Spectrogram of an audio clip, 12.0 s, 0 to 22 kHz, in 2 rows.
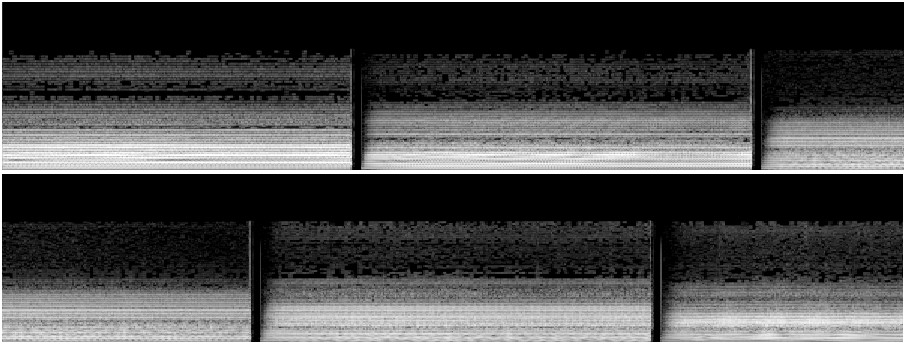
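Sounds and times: harmonium holding a steady note: 0:00.0 - 0:12.0.

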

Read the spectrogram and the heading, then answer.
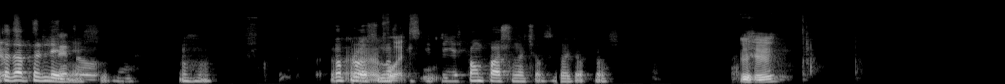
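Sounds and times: voice: 0:03.2 - 0:06.2, 0:07.4 - 0:07.9.

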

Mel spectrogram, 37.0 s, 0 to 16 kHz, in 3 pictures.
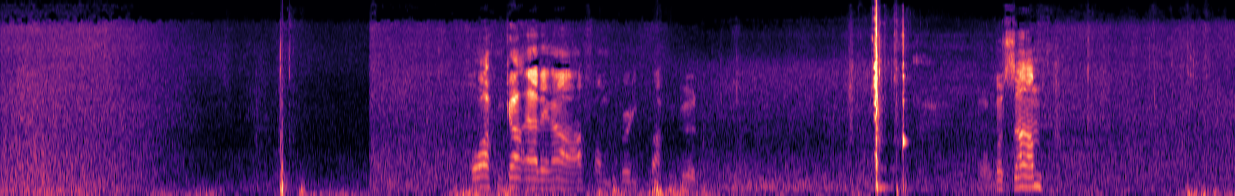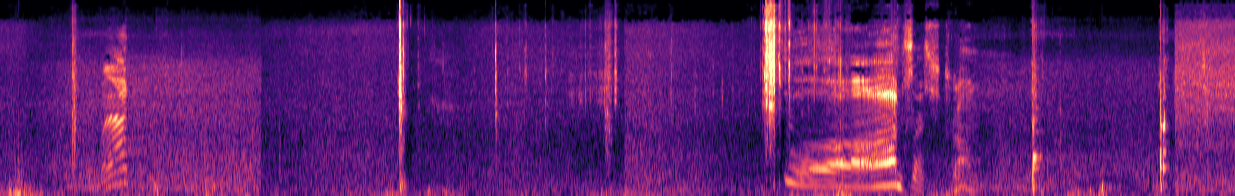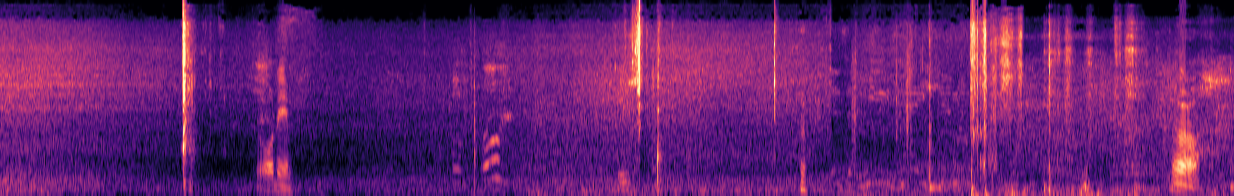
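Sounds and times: axe splitting log: 0:08.7 - 0:09.2, 0:26.5 - 0:26.8
axe striking log: 0:08.7 - 0:09.2, 0:16.3 - 0:16.6, 0:22.6 - 0:22.9, 0:23.9 - 0:24.1, 0:26.5 - 0:26.9.

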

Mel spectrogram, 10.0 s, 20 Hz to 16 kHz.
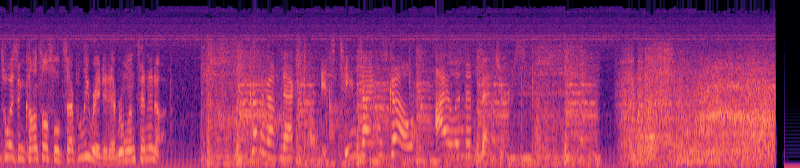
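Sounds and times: car tyres screeching: 0:07.8 - 0:09.7.

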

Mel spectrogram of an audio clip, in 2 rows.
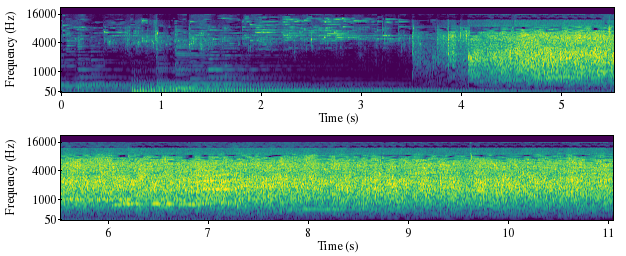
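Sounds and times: audience applauding: 0:03.6 - 0:11.0.

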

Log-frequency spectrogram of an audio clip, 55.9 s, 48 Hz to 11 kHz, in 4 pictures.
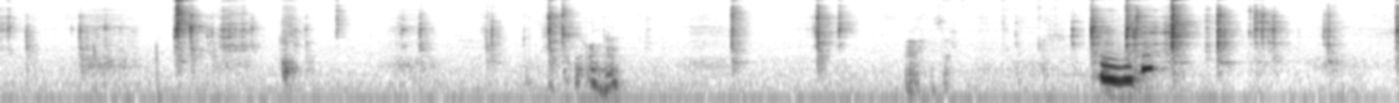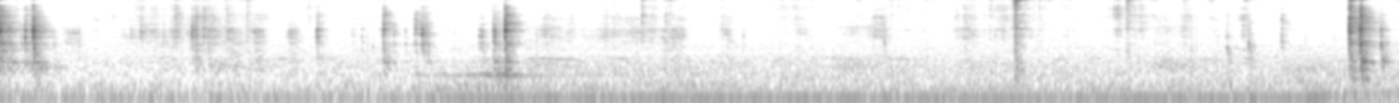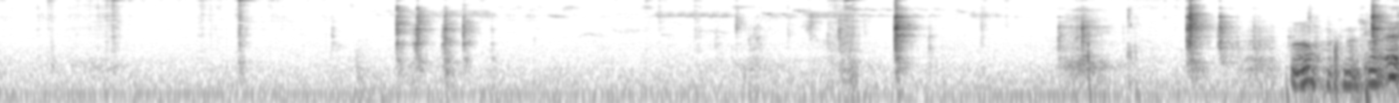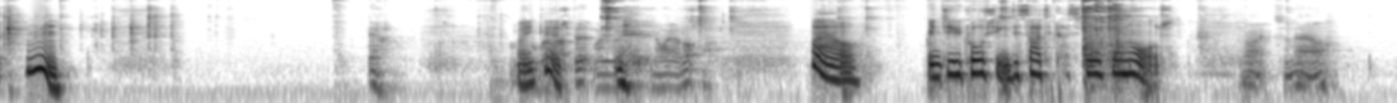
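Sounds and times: spanner clinking on metal bolts: 0:01.6 - 0:05.8, 0:10.7 - 0:14.6, 0:26.3 - 0:28.1, 0:48.0 - 0:49.4, 0:51.8 - 0:53.7.

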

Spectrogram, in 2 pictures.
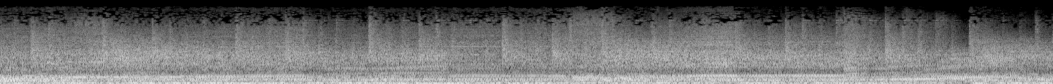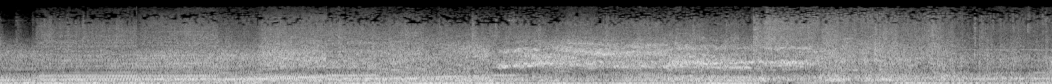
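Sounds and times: car engines running hard: 0:00.0 - 0:21.0
tire squeal: 0:13.1 - 0:19.7.

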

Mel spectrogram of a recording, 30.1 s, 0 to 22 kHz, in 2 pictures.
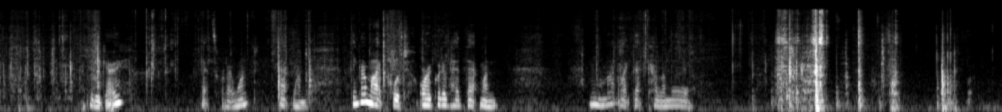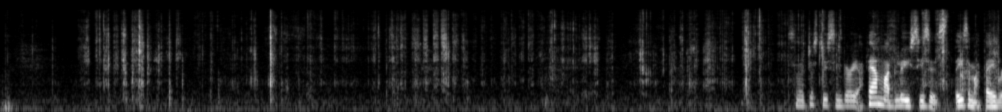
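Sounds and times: paper rustling and crinkling: 0:00.0 - 0:03.4, 0:16.2 - 0:30.0.

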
